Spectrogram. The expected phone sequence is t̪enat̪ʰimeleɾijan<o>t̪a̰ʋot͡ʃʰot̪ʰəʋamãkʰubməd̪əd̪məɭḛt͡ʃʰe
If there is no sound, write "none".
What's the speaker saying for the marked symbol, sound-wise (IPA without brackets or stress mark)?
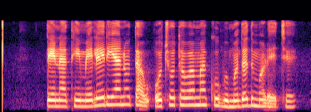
o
